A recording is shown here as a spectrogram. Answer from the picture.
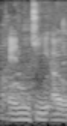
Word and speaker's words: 我: Seeing it in print in the comments that they spell it NGO, ngo, and ngap, ngap. It took me seeing it written in English to realize that that was the correct way of saying it.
